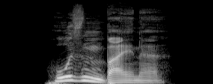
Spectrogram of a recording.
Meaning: nominative/accusative/genitive plural of Hosenbein
- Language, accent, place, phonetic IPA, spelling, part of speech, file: German, Germany, Berlin, [ˈhoːzn̩ˌbaɪ̯nə], Hosenbeine, noun, De-Hosenbeine.ogg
